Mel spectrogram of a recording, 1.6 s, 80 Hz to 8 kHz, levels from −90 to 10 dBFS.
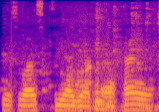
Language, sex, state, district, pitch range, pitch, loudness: Hindi, male, Bihar, Sitamarhi, 130-140 Hz, 135 Hz, -13 LUFS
